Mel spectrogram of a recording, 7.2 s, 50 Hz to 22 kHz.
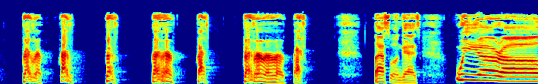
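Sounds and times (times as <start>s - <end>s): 
person imitating dog barks: 0.0s - 4.2s
speech: 0.3s - 7.1s.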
